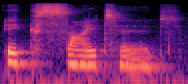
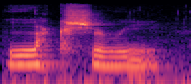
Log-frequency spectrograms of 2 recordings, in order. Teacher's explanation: the x here forms a k s sound so it's really two sounds that represent x and both of them are unvoiced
